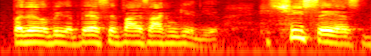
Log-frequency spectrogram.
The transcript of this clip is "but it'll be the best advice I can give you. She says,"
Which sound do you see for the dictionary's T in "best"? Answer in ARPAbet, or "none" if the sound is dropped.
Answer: T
